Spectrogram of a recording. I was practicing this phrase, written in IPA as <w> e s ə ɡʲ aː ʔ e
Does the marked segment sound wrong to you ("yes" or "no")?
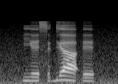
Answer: yes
